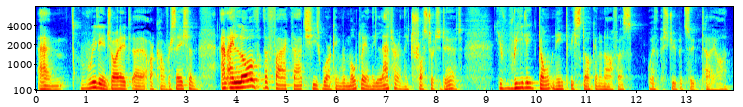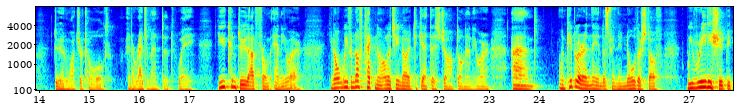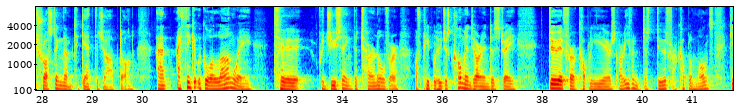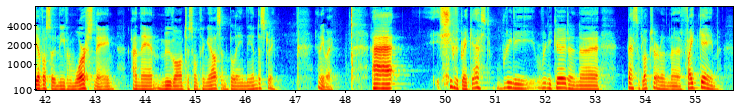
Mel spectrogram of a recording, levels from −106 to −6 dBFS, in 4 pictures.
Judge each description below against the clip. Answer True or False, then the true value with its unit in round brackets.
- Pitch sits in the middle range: False (120 Hz)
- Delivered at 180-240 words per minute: True (185 wpm)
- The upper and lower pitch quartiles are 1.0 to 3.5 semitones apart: False (4.2 semitones)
